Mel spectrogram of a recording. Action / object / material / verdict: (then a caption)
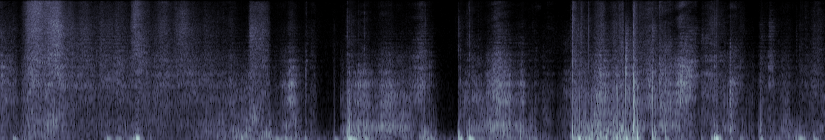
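tap / inflatable vinyl beach ball / vinyl / none. A large, multicoloured inflatable vinyl (PVC) beach ball, hollow and air-filled, is held in both hands in front of a microphone and tapped and scratched with long acrylic nails. Bright, rustling scratches run through the clip, broken by short pauses. Sharp taps land as dull, low-pitched thumps on the air-filled ball.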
